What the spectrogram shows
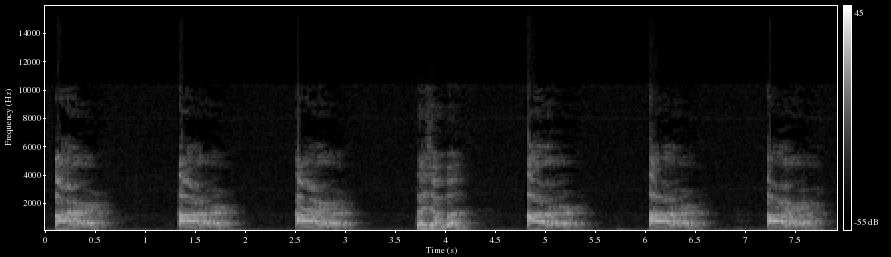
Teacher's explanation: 아래 치조 뒤에 있던 혀 끝이 R 발음으로 옮겨가면서 만들어내는 소리인 거예요. 알죠? 이 발음은 아 발음에서 혀 끝은 아래 치조, R 발음에서 혀 끝은 경구개 쪽으로 올라가 주게 되죠. · 아 발음에서 혀 끝은 아래 치조, R 발음에서 혀 끝은 경구개 쪽으로 올라가 주게 되죠. 붙는 건 아니지만 이렇게 들린단 말이에요, 혀가. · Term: 모음 플러스 R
